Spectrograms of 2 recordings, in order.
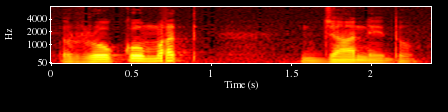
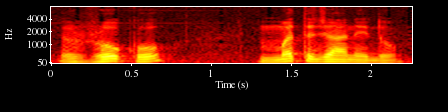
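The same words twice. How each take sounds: First: There is a pause after mat. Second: There is a pause after roko. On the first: Do not stop them, let them go. "दूसरे में क्या है, रोको मत, फिर coma लगा है" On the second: Stop them, do not let them go. "पहले में जो कोमा लगा है वो रोको के बाद है"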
